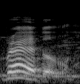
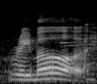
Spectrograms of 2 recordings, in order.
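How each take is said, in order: First: REBel as a noun, stress on REB; stress on first syllable. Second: ReBEL as a verb, stress on BEL; stress on second syllable. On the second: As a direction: hit the last syllable of rebel. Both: Shown as a demonstration. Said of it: "stress in the words".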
